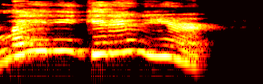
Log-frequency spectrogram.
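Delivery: very high, loud, urgent scream. Retelling a man screaming for the office manager to come in; retelling a scream. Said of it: "He screams for her name".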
